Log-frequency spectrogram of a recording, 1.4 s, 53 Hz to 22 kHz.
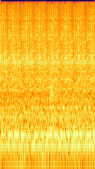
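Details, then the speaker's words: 1955 Chevy Bel Air inline six after a tune-up and cleaned firewall ground wires; steady, even low idle with regular firing pulses and no skips or knocks, so it runs healthy. "Purring like a tractor should. It is a mess, guys. It is a mess. But we got it. It's running."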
